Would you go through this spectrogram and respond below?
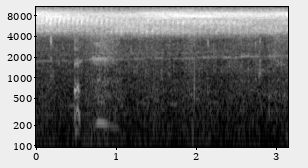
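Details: Cicada in rural Japanese countryside among green rice fields in summer, a very loud, continuous high shrill buzz with fast pulsing throughout, steady and unbroken, with a few faint low knocks and a brief distant voice beneath.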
